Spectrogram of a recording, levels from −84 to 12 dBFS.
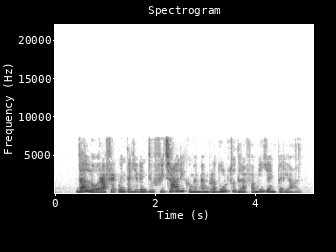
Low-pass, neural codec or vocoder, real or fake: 7.2 kHz; none; real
